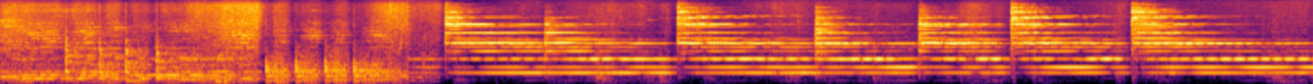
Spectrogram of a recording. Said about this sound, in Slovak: Kostolným zvonom som ešte nezvonil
